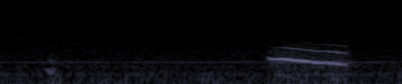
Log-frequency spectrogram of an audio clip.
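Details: Munchie, a pet cat, dozing and dreaming squeezed into an undersized box; after a long quiet stretch comes one short, steady, gently falling nasal snore.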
